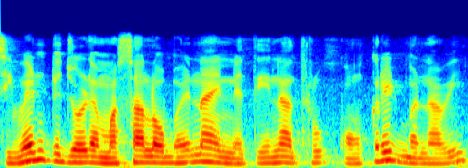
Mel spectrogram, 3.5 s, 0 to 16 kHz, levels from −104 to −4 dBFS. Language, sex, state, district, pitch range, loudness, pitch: Gujarati, male, Gujarat, Gandhinagar, 120-140 Hz, -18 LUFS, 130 Hz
